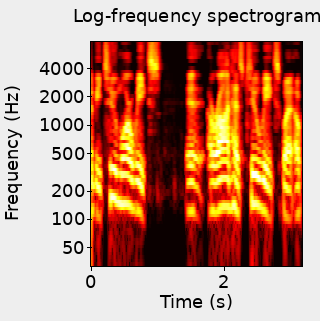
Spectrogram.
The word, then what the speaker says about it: Iran: Whatever the Some actually it's pronounced Iran. Let me address that one real quick because I seen some comments like that. It's not Iran. It's Iran and then they adjust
